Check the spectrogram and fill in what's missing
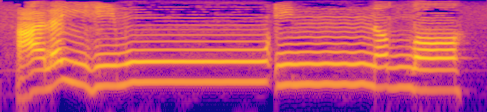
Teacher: انت هتعملي للميم صلة بس الهاء هتفضل مكسورة زي ما هي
